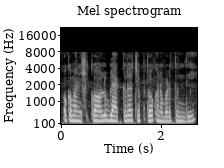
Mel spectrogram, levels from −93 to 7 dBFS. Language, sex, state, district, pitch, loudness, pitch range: Telugu, female, Telangana, Hyderabad, 200 Hz, -18 LUFS, 190-210 Hz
